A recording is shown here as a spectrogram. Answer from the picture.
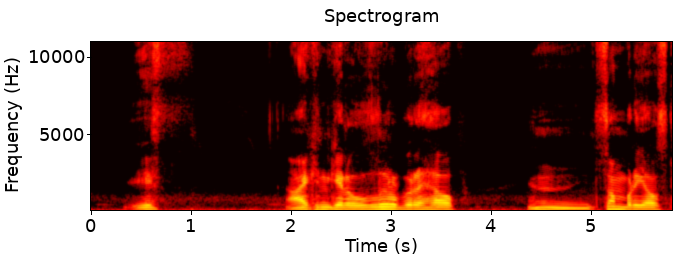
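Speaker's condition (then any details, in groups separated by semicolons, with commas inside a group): Brain injury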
